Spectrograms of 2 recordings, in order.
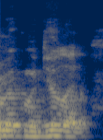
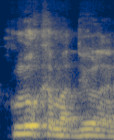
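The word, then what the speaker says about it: Mukhamadullin: And then I'm also really stoked about Shakir Mukmulan, Muka Madulan actually, is how I'm going to start pronouncing it because I had a buddy who's like, "You're not this isn't even close." So you got to give the the more the more Russian.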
